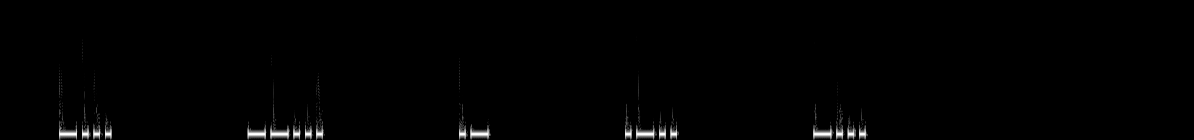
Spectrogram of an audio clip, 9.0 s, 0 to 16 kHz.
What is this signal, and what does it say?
Morse code, heard as a keyed tone, about 28 wpm, spaced as for 8 wpm, 700 Hz. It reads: B7ALB
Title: USA Call Signs - 6 Characters - 8x Character Spacing - 28wpm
